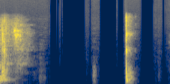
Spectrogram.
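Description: A pause in speech that is near silent apart from one short, sharp click near the end.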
